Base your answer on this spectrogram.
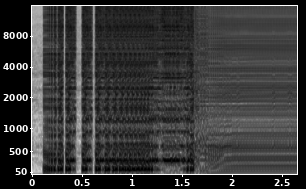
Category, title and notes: Music > Other
Industrial Estate 11
120bpm, Ableton, chaos, industrial, loop, soundtrack, techno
